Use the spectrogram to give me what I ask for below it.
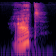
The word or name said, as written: rette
